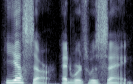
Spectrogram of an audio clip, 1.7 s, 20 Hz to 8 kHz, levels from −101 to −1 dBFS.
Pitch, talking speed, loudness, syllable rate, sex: 115 Hz, 180 wpm, -21 LUFS, 4.0 syllables/s, male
